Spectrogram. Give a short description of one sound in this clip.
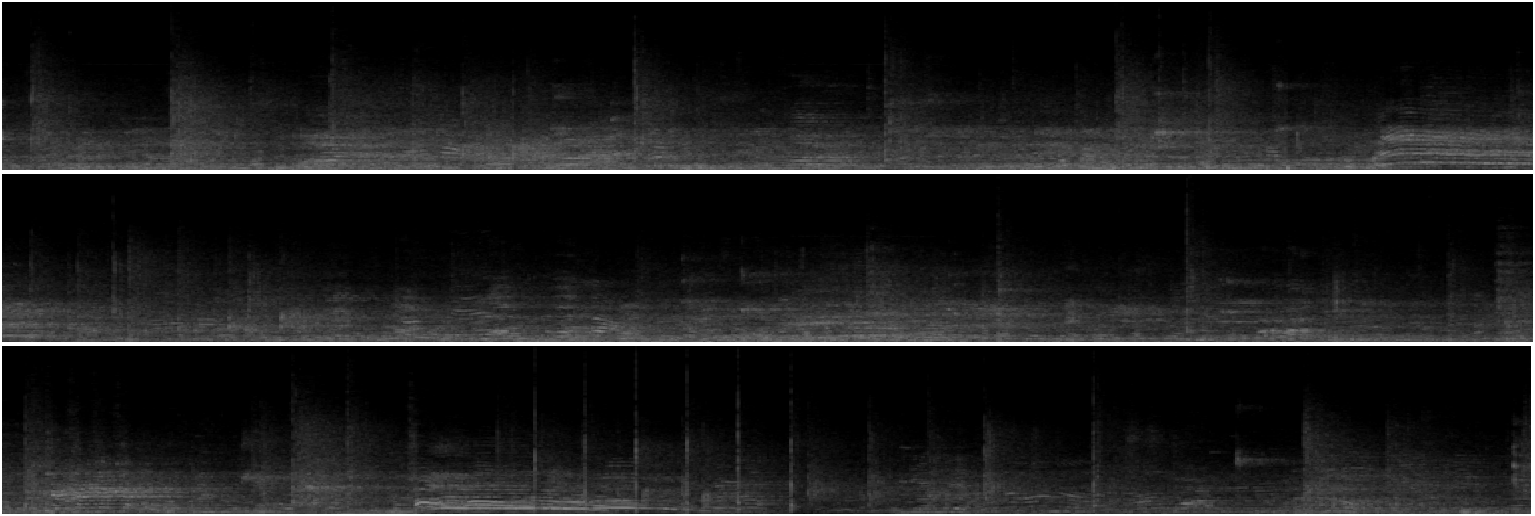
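Shuttlecocks are struck sharply with rackets, again and again.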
